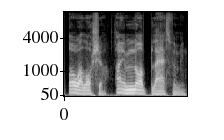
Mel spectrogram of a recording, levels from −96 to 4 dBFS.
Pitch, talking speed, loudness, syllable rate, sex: 110 Hz, 145 wpm, -15 LUFS, 4.7 syllables/s, male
